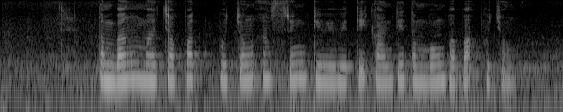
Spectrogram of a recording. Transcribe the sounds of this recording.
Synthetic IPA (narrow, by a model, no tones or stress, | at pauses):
t̪əmbaŋmat͡ʃɔpɔt̪̚put͡ʃʊŋasɾɪŋd̪̥i̤wiwit̪ikant̪it̪əmbʊŋb̥a̤pa̰ʔb̥ṳt͡ʃʊŋ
